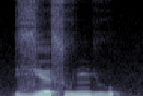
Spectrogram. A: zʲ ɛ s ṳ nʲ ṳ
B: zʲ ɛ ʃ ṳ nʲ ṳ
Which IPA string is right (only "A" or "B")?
A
